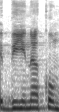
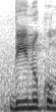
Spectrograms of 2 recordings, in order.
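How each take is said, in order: First: दीनकुम with an "a" vowel after the n, dee-na-kum; दीनकुम, middle vowel a short "a"; correct reading. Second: दीनुकुम with a "u" vowel after the n, dee-nu-kum; दीनुकुम, middle vowel a short "u"; mistaken reading. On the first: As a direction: say दीनकुम as "deenakum", not "deenukum". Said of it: "इसलिए दीनकुम होगा". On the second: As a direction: say दीनुकुम as "deenukum", the misreading. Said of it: "दीनुकुम नहीं". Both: Shown as a demonstration.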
